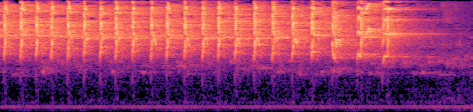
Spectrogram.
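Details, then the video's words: Caged lovebird in ngekek, raising one foot as it calls, with mimicked fill-ins of other birds; an even rapid trill of about six harsh high notes a second for three seconds, slowing and ending, quiet room. "love bird ngekek isian"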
